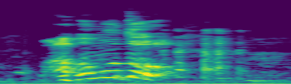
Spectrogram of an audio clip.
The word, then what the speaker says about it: Bahamut: Bahamuto. Bahamata. Bahamut. Bamu. One of my favorite anime But is called Rage of Bahamut, but they never say it right. It's always Bahamuto.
